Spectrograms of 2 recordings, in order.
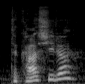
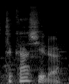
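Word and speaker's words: Takeshita: for konosuke takashida i think it's takashita yeah konosuke takashita he was on uh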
